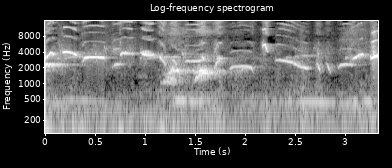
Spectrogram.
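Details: Oriental magpie-robin, called kacer, in a brief stretch of song meant to stir a lazy kacer to sing: continuous jumbled whistles, downslurred notes and quick twittering, with a faint sustained low tone behind.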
